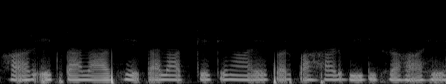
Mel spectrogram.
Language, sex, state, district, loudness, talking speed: Hindi, female, West Bengal, Purulia, -32 LUFS, 175 wpm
